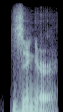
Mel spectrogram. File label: "zinger", American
